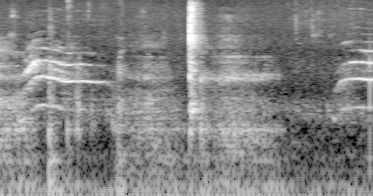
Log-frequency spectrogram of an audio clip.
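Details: Pet domestic cat meowing at a door indoors: a few soft, rising-then-falling mewing calls, one near the start and another at the end, over a low room hum with a sharp knock in between.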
